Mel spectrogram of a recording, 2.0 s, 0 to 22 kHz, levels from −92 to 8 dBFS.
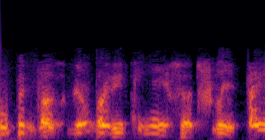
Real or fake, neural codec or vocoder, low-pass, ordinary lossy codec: fake; codec, 24 kHz, 1.5 kbps, HILCodec; 5.4 kHz; MP3, 32 kbps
